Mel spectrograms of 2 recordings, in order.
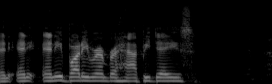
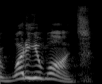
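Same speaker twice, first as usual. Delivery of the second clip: high, loud bear voice; 8 semitones higher, 5 dB louder than usual. Acted. Bear asks hunter in joke.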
